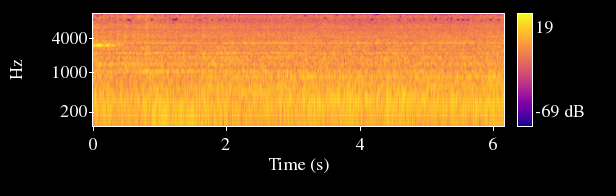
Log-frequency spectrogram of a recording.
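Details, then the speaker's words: Yamaha XL800 WaveRunner 800cc two-stroke after full engine rebuild with new oil seals, bent low-speed carb needle replaced, and carbs set to the 800cc high/low spec. Steady, smooth, even low idle with no surging or misses: normal idle. "think that is music to my ears compared to what it's been when i first brought this thing home and it cranked wide open frog"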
